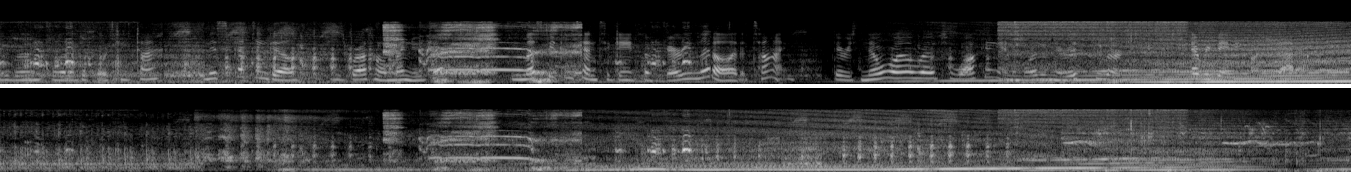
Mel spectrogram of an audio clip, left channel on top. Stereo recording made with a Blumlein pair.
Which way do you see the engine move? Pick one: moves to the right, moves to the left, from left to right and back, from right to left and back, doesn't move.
moves to the left.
